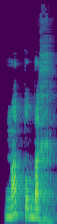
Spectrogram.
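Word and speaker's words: مطبخ: Matto, I have the ta, but with no vowels. Matto, bakh, matbakh, matbakh, and matbakh is a kitchen.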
